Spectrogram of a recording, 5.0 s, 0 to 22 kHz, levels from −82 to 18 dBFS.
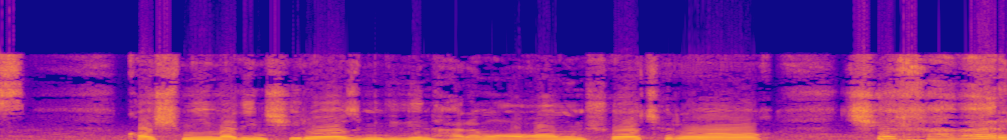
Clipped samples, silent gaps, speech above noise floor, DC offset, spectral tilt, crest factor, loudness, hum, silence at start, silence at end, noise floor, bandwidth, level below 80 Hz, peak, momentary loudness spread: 3%; none; 21 dB; under 0.1%; -4 dB/octave; 6 dB; -7 LUFS; none; 0 s; 0 s; -28 dBFS; 14 kHz; -30 dBFS; 0 dBFS; 8 LU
